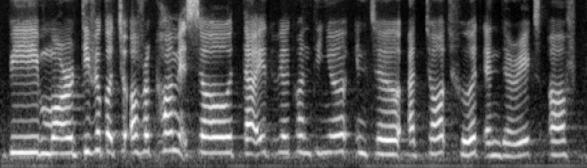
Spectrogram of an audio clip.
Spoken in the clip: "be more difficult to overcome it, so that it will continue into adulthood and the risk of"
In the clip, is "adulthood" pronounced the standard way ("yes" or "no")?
no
